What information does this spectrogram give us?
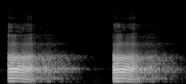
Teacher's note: tandanya makhrijul huruf hamzah ini ada di pangkal tenggorokan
